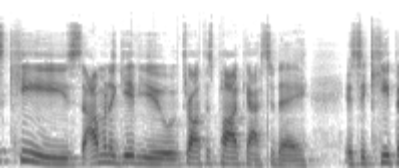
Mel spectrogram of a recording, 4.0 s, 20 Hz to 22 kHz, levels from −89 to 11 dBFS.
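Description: From 1.08 to 3.13 s, ten CD scratch ticks recur at a steady four or so per second, each only a few milliseconds long. A scratch corrupts more data than error correction can rebuild on each disc revolution, so the player patches the gap. Their strict regularity separates them from random vinyl crackle.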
